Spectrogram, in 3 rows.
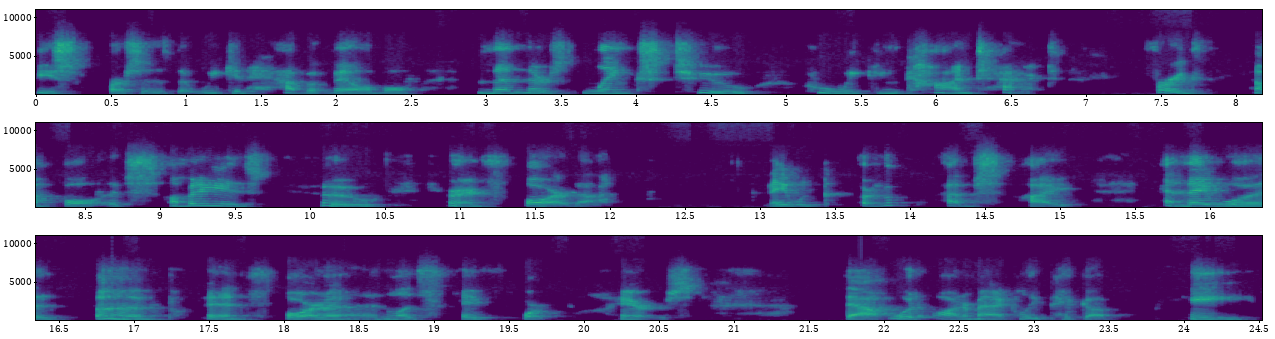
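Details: Spasmodic dysphonia in an adult woman who also has cervical dystonia affecting head and neck positioning; the disorder began affecting her life in 2017.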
